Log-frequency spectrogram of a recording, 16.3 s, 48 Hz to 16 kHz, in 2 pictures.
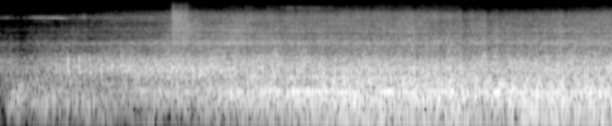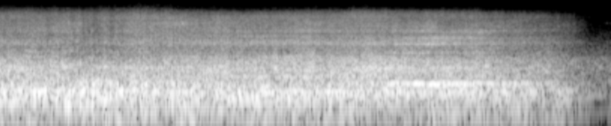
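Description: Royal Mail Class 325 electric multiple unit passing close by on a curve, its wheels rumbling and clacking over the track. The sound builds over the first few seconds, holds, and fades away near the end.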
